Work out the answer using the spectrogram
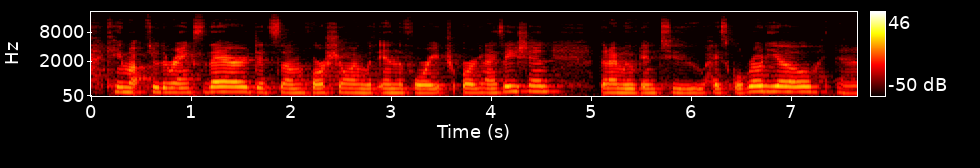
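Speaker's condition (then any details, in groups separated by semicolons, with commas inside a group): No condition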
